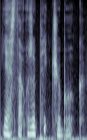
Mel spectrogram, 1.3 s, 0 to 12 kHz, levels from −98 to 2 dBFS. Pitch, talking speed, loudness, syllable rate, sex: 155 Hz, 275 wpm, -19 LUFS, 6.6 syllables/s, male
